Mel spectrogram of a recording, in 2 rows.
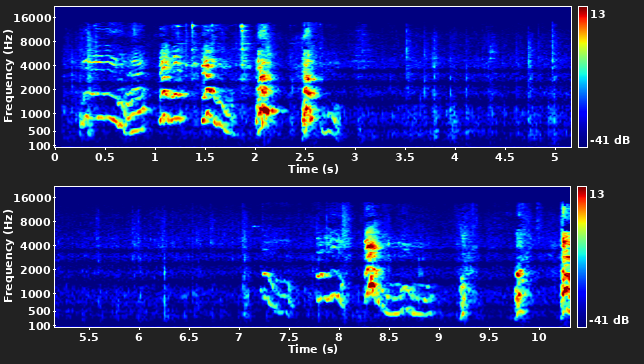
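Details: Red male puppy born on 22 December, giving bursts of high, wavering whines and short yelps that bend up and down, several in quick succession, then a quiet gap before more squeaky cries resume.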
